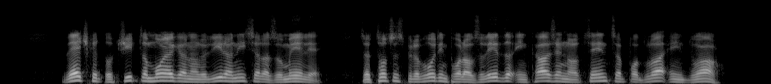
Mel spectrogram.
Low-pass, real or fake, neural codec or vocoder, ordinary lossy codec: 10.8 kHz; fake; codec, 16 kHz in and 24 kHz out, 0.9 kbps, LongCat-Audio-Codec, fine tuned four codebook decoder; none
